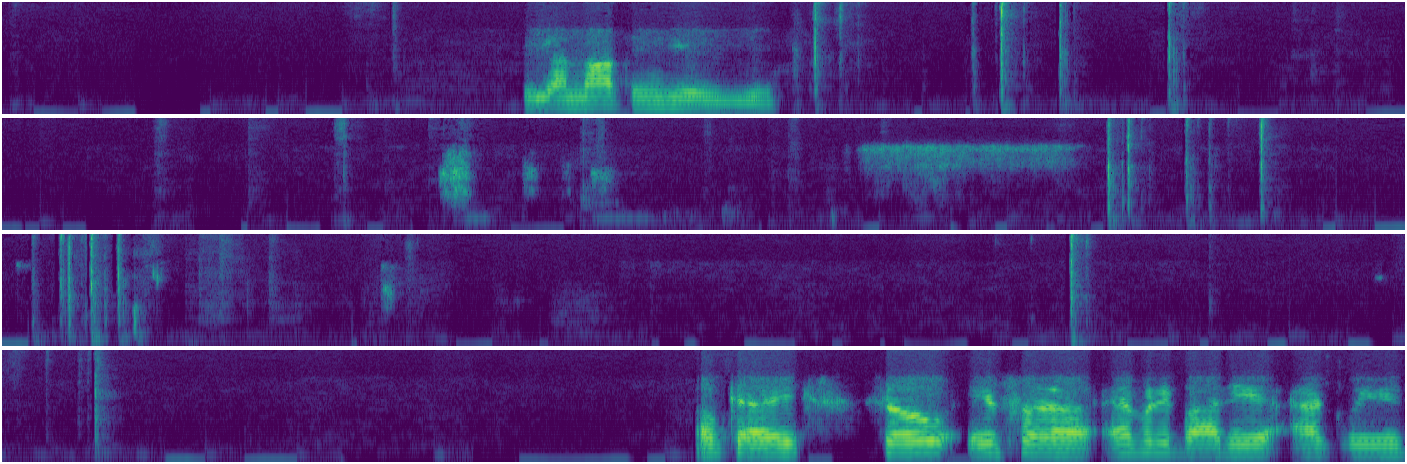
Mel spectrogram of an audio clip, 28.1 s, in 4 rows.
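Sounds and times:
speech: 2.6 - 4.0, 24.6 - 28.0
keystrokes on a computer keyboard: 3.9 - 6.0, 12.4 - 13.4, 14.1 - 15.2, 19.3 - 19.6.

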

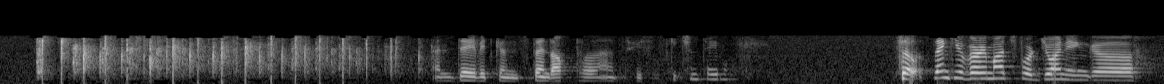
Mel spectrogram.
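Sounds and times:
meeting participants applauding: 0.4 - 4.4
speech: 4.4 - 7.6, 9.0 - 11.5.

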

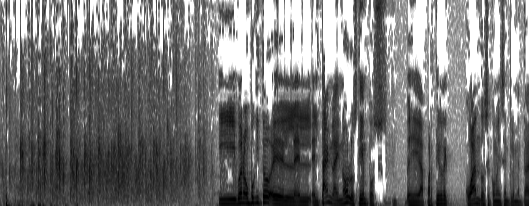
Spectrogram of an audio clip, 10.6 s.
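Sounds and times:
audience applause: 0.0 - 4.3
speech: 4.4 - 10.5.

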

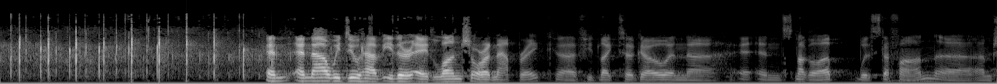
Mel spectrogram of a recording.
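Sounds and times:
small audience applause at an ICANN meeting: 0.0 - 3.7
speech: 2.6 - 9.9.

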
